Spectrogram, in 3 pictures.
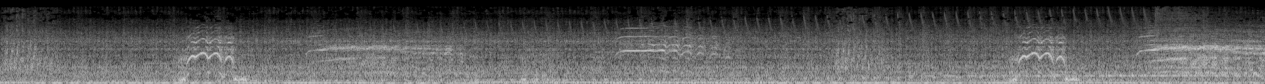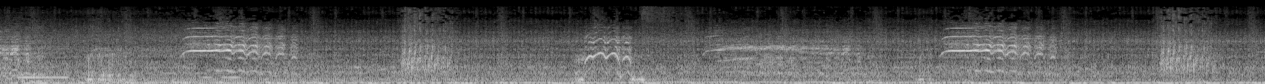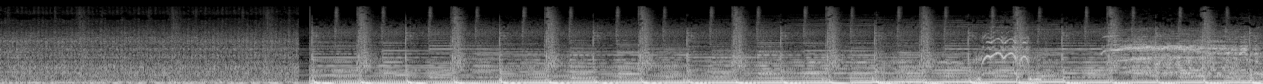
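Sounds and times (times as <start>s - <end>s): steady low drone: 0.0s - 37.9s
horse neighing: 1.8s - 4.6s, 6.2s - 7.4s, 10.1s - 10.8s, 11.4s - 15.7s, 18.4s - 19.1s, 19.7s - 21.4s, 22.0s - 23.3s, 35.0s - 35.7s, 36.4s - 37.9s.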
